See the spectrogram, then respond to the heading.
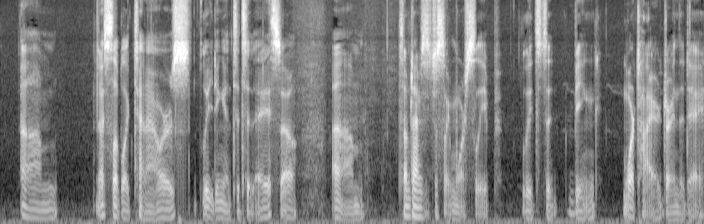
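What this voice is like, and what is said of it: Tired, low-energy voice. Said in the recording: “You can probably tell in my voice that I'm tired ... I'm sort of low energy right now”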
